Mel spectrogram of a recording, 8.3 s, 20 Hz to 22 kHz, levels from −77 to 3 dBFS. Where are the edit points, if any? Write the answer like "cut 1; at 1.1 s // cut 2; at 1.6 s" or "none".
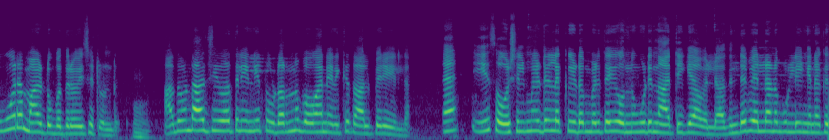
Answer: cut 1; at 4.4 s

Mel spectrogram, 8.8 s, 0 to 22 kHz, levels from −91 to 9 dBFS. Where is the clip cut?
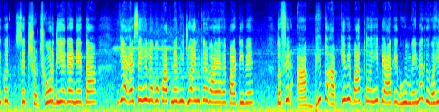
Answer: none

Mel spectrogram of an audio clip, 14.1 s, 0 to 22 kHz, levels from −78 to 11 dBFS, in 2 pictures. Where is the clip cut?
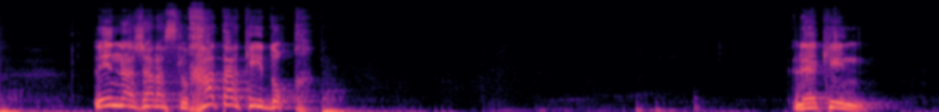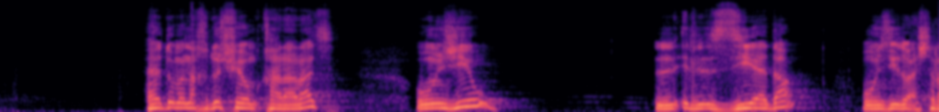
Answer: none

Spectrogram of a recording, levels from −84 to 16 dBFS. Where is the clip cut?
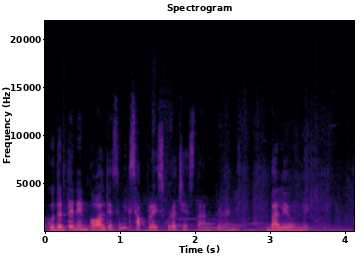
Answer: cut 1; at 2.4 s

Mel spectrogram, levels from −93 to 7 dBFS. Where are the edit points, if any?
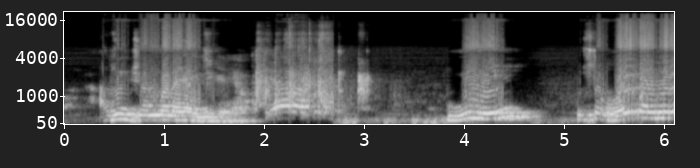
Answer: cut 1; at 2.7 s

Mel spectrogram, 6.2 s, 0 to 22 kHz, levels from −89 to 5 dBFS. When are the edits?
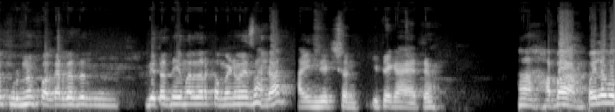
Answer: cut 1; at 2.9 s

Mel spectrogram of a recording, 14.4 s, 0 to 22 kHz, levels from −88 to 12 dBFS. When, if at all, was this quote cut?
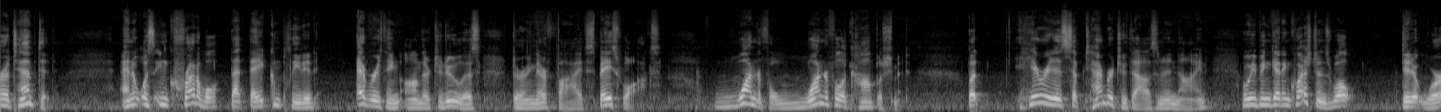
cut 1; at 2.2 s

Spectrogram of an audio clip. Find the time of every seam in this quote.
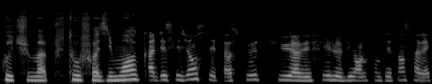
cut 1; at 1.5 s

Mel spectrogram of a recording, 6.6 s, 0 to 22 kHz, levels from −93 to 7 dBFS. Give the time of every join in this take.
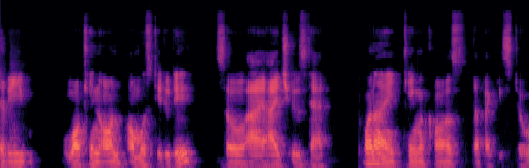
cut 1; at 4.5 s

